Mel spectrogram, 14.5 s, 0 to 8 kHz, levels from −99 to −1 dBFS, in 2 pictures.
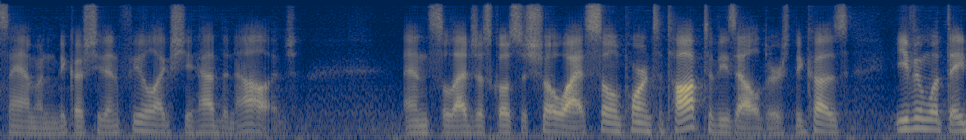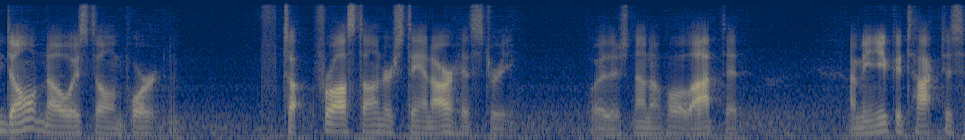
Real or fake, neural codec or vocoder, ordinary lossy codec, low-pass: fake; codec, 16 kHz, 0.3 kbps, FocalCodec; Opus, 64 kbps; 7.2 kHz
